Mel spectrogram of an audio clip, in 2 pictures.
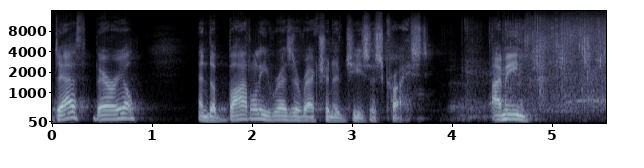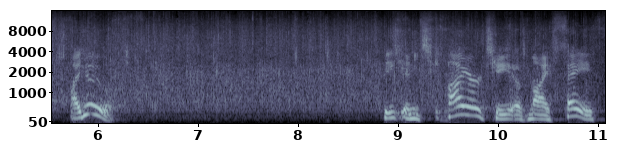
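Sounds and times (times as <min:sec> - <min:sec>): audience applauding: 0:04.4 - 0:11.0.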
